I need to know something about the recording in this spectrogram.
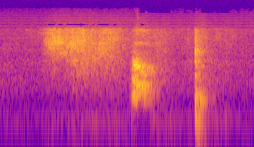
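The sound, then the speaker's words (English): A dog barks at the back twice in quick succession, two short sharp woofs about half a second apart, following a brief soft rushing hiss with no voices. “Uh-oh, the dog's barking at the back.”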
